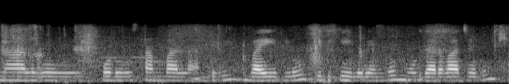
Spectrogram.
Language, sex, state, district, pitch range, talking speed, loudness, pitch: Telugu, female, Andhra Pradesh, Krishna, 180-195 Hz, 105 wpm, -18 LUFS, 185 Hz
